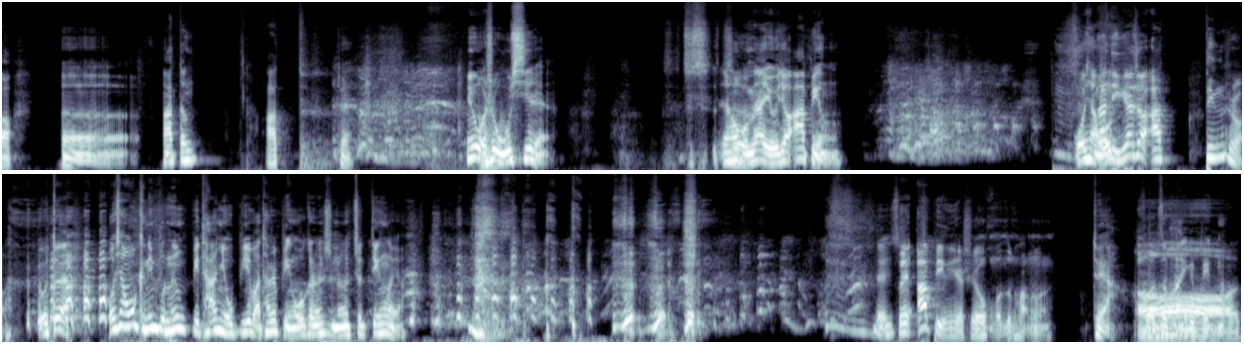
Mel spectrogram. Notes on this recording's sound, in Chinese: 现场观众分享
